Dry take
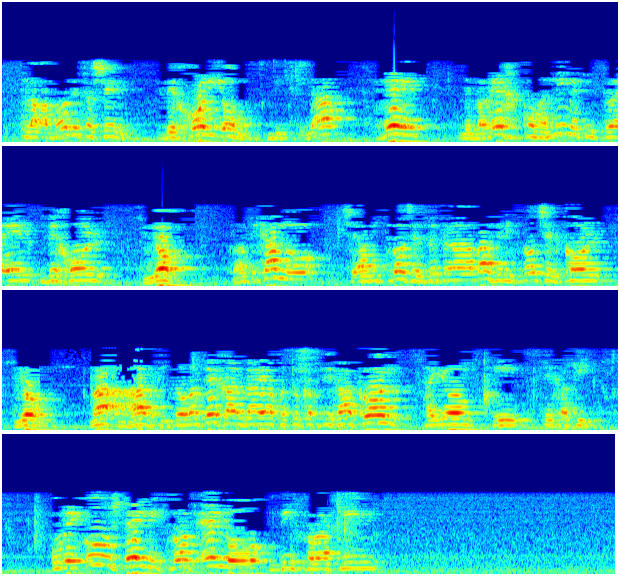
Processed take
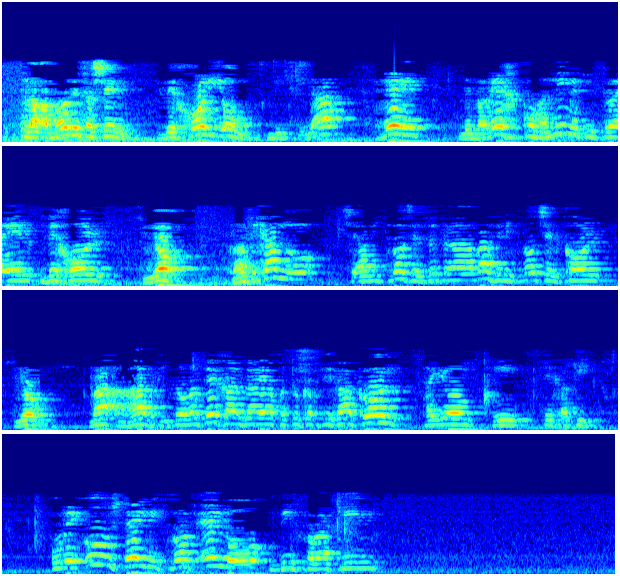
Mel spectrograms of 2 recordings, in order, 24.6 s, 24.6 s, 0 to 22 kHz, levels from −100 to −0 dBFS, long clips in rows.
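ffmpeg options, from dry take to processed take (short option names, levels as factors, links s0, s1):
-af "volume=1.33,afade=t=out:st=0.77:d=0.92:silence=0.375837,afade=t=in:st=7.95:d=0.68:silence=0.398107,afade=t=out:st=8.63:d=0.23:silence=0.223872"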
